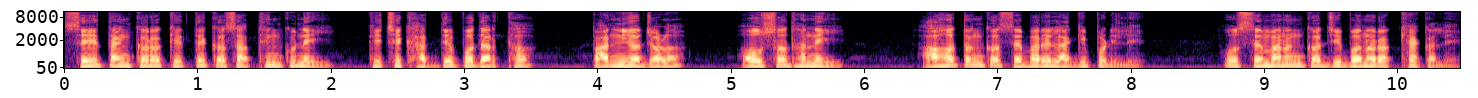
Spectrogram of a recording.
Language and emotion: Odia, neutral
